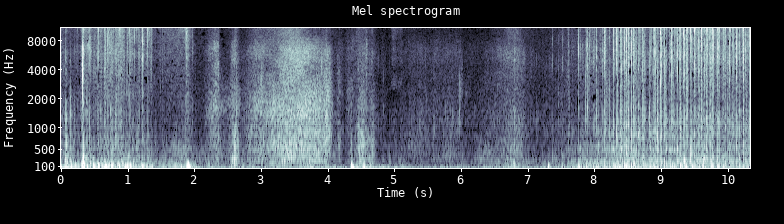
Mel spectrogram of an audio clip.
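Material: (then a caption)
Glass. Long dark pointed nails scratch the square faceted glass studs covering a fabric cushion, making dry, crinkly rasps with a low rumble underneath. Scratching comes in uneven bursts, softens to a hushed, breathy scrape in the middle, then returns as dense, bright, rapid scratching toward the end.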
